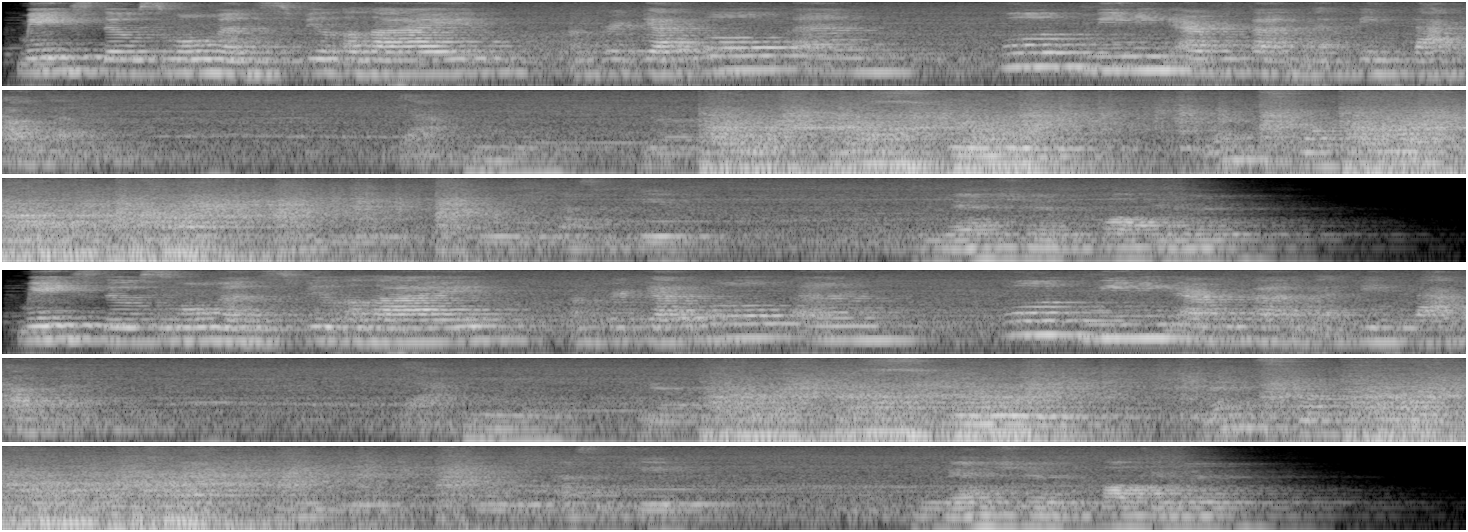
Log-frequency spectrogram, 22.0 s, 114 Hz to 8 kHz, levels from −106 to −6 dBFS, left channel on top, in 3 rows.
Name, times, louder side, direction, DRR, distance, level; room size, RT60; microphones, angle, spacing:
voice 1, 0.1-2.5 2.8-4.3 5.0-7.9 9.3-9.5 11.3-11.4, left 1 dB, 85° left, -3 dB, 0.9 m, -30 dB
sound 1, 0.6-20.6, equal, 5° right, 0.5 m, -44 dB
voice 2, 2.2-2.6 7.6-8.4 8.8-8.9 9.6-10.1 10.4-10.9 11.6-12.7 13.3-18.1 19.2-20.8, right 1 dB, 50° right, -5 dB, 0.5 m, -37 dB
sound 2, 10.8-17.1, left 1 dB, 55° left, 0.6 m, -29 dB
2.8 x 2.3 x 3.7 m, 1.3 s
head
